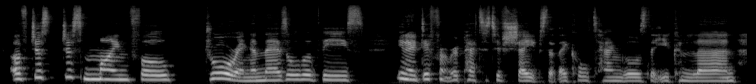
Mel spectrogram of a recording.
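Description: In an English accent, a woman with a medium pitch and lively intonation speaks at a moderate pace on a very clean recording with a silent background. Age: 40s. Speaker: podcast host, business coach. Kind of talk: casual chat.

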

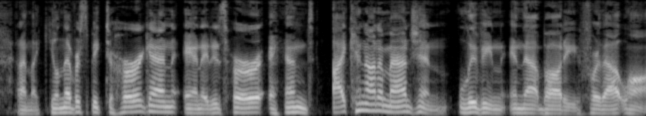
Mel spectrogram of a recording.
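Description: A man talks at a moderate pace in an ordinary speaking voice with ordinary pitch variation, the sound dry and close with no echo in a very clean recording with a silent background. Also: medium pitch for a man. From Canada. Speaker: comedian. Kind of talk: casual chat. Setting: in person studio.

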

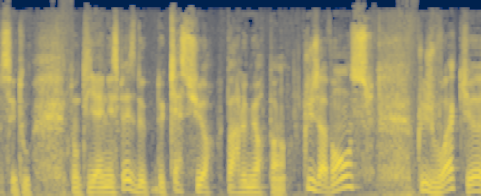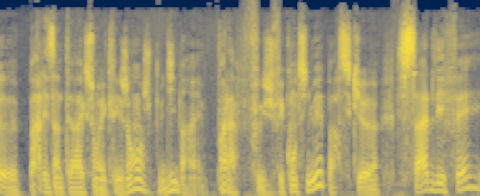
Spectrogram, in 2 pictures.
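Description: The voice swings very widely in pitch at a fairly quick pace, somewhat breathy with a dark, mellow tone. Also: man, fairly low pitch for a man. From France, Lyon. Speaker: street artist, muralist. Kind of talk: interview. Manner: halting, many hesitations.

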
